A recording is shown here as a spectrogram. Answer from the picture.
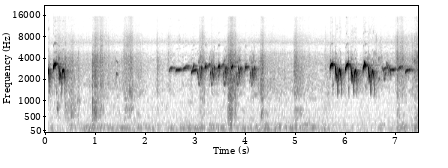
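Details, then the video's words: Sooty-headed bulbul giving an unusual call used for luring wild bulbuls: short bubbly slurred notes, a pause, then a level warbling run, and more quick looping phrases at the end. "kutilang suara aneh"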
